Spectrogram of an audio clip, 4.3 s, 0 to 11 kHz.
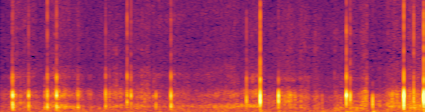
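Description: Long nails tap and scratch the glossy cover of a large, flat paperback coloring book, while a recorder sits in the foreground untouched. About 17 quiet, crisp ticks land at uneven intervals, centered around 1.6 kHz with bright edges. Soft scratchy rustling fills the gaps between the taps.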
